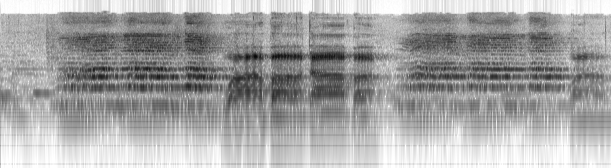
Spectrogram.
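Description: A boys' choir sings wordless syllables over piano accompaniment. About two seconds in, the voices slide upward together.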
